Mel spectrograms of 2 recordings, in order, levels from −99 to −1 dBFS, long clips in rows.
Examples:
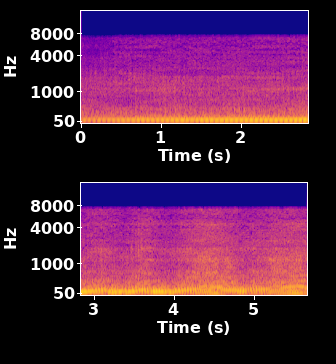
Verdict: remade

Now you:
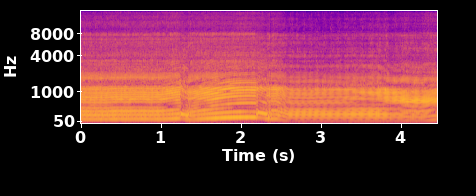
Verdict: recorded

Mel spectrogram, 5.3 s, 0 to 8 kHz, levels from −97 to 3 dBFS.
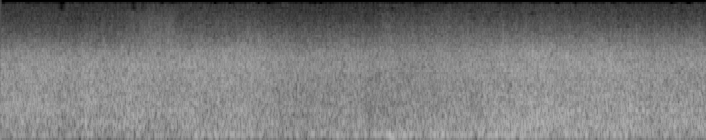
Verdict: recorded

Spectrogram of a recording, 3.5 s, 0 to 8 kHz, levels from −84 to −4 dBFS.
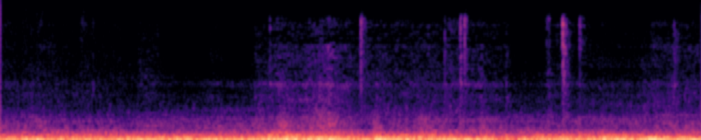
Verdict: remade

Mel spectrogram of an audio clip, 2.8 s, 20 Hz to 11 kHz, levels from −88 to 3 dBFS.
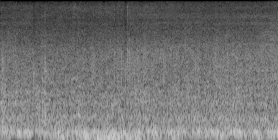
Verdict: remade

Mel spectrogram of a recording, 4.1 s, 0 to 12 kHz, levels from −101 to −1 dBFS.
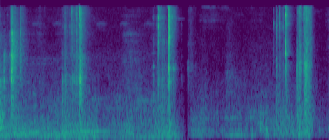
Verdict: recorded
